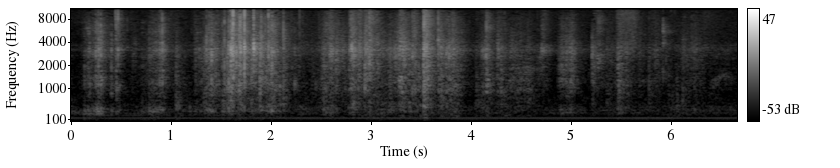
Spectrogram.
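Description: Crackly crunching and crinkling from crisp pork scratchings and their packet, in irregular clusters, thinning out after about four seconds. A low steady hum runs underneath.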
